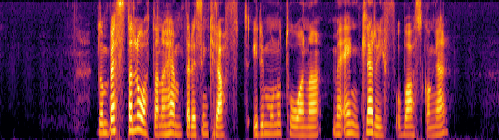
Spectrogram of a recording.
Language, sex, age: Swedish, female, 18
